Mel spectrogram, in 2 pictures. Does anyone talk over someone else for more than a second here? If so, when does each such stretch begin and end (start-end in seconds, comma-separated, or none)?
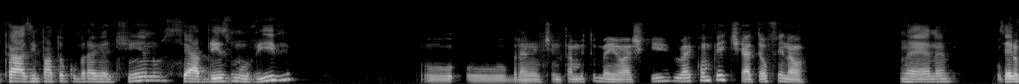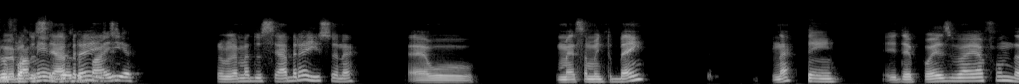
10.0-11.4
